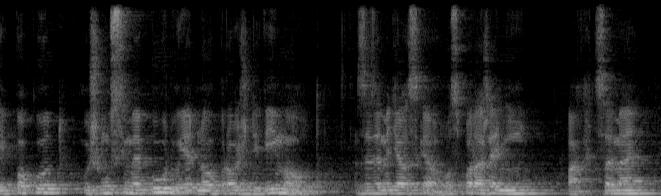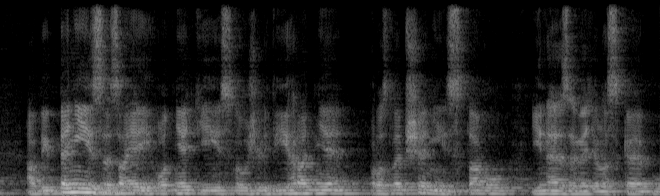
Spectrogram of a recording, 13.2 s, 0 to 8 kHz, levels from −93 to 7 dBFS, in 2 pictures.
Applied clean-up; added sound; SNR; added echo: neural separator model SepFormer DNS4.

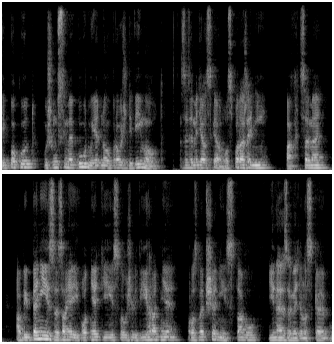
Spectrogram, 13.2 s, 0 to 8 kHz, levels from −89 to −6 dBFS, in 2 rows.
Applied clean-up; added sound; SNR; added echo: neural mask model DeepFilterNet 3.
